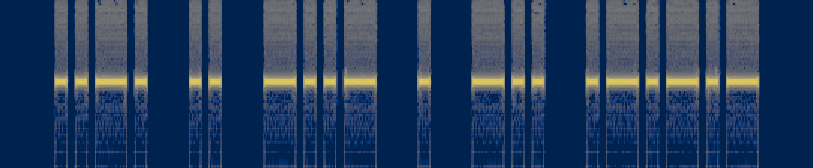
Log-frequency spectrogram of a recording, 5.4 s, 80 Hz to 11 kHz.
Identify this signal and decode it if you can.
Morse code, heard as a keyed tone, about 18 wpm, spaced as for 15 wpm, 1000 Hz. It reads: FIXED.
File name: qotdfiles / 15wpm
